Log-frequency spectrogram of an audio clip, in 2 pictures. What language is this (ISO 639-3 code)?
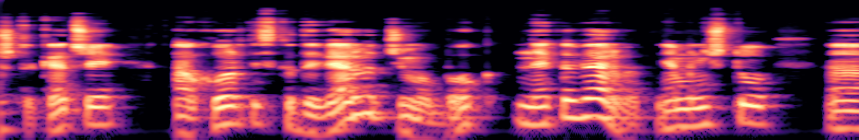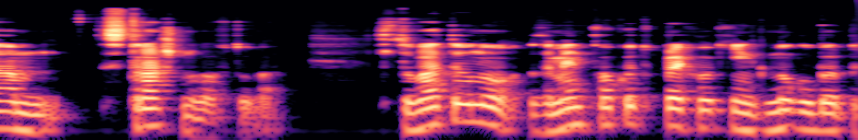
bul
